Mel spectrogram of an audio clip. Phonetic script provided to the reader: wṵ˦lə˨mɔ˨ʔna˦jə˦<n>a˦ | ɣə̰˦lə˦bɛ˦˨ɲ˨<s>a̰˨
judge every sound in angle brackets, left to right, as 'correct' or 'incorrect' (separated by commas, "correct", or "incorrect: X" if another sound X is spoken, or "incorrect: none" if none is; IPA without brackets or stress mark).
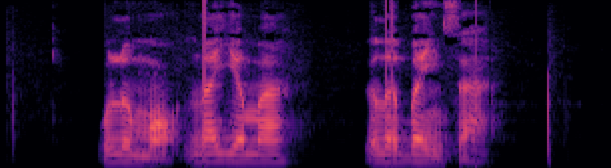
incorrect: m, correct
